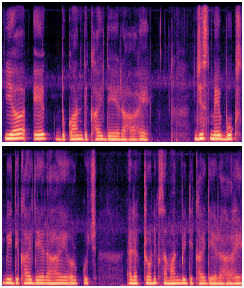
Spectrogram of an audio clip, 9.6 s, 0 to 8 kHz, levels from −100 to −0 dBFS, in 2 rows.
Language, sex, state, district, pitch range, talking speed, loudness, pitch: Hindi, female, Arunachal Pradesh, Lower Dibang Valley, 180-210 Hz, 135 wpm, -17 LUFS, 190 Hz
